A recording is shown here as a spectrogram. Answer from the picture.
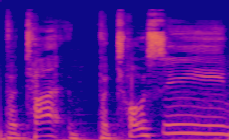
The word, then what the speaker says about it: Potosi: Jason in Potosi, Missouri.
